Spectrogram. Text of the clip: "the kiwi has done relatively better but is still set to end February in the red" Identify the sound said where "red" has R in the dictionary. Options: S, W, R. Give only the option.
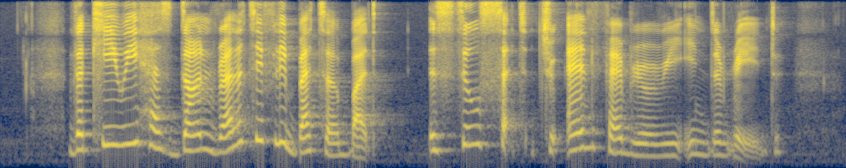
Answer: R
